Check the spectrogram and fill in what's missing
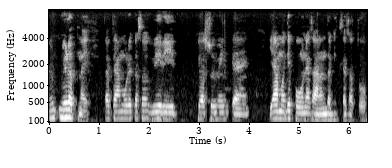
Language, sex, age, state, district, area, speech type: Marathi, male, 45-60, Maharashtra, Yavatmal, rural, spontaneous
